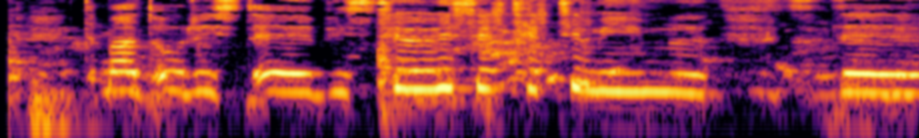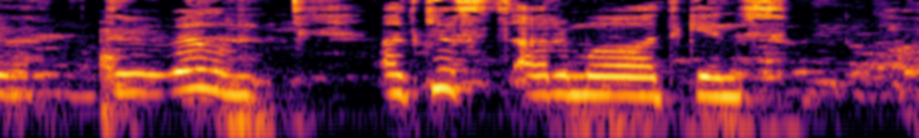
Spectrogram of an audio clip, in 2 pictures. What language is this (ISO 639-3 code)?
kat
